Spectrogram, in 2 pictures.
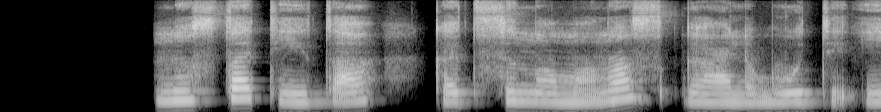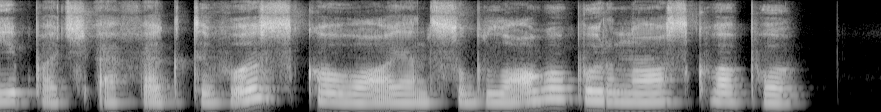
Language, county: Lithuanian, Klaipėda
